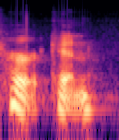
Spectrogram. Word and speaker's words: Hurricane: And yes, despite being spelled hurricane, it is pronounced hurricane.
